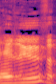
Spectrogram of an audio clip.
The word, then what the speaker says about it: Helluva: Hell of a pasty. Mind you, I have heard some posh people pronounce it Helluva pasty, but, well, everyone please themselves which way they say it.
